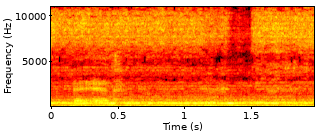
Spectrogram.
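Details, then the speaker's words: Venco No. 5 compact pottery wheel after grommet replacement and motor repositioning: clean steady mid-pitch hum at full speed, holding firm when the wheel is braked by hand, no slipping, squeal or bearing noise; motor running normally under load. "right motor sounds good there's no no bearing noise there um and down we go and sweet full speed"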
